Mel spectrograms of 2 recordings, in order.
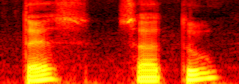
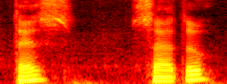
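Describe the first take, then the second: Both takes have the same delivery.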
